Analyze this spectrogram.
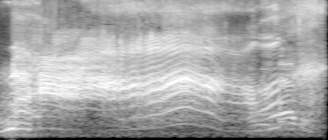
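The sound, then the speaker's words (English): A person imitates a zombie roar with a long, strained, raspy vocal growl that wavers in pitch, sustained loudly for about three seconds before trailing off slightly. “A good zombie roar.”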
